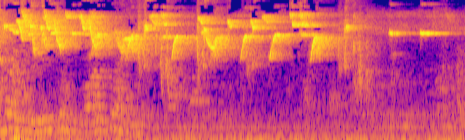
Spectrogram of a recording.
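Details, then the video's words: Saffron finch singing a fast series of bright, sharply downslurred notes, delivered in quick bursts with brief pauses, ending in a couple of isolated high notes; faint low murmurs underneath. "Canário da Terra"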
